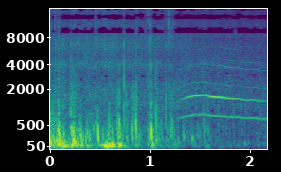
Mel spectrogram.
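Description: Water pouring down from overhead and splashing hard onto people and the camera for about the first second. Then a woman's long, high cry that slides slightly down in pitch.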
